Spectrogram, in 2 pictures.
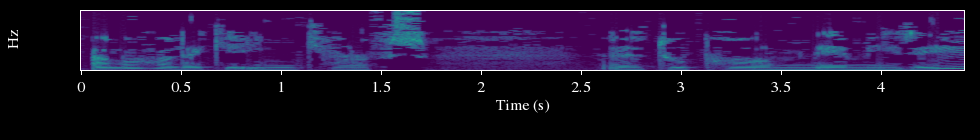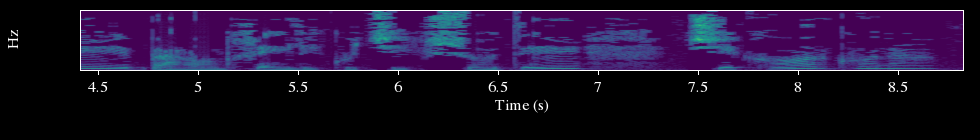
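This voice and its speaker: Woman doing a polite little boy, earnest and respectful, soft husky voice, storybook reading. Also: on the low side, dry recording, muffled recording. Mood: puzzled. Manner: earnest, respectful, worried questions. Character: polite little boy, eager and well-mannered. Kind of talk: storybook read-aloud.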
